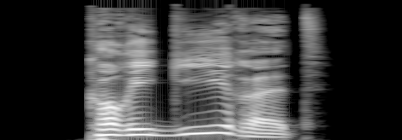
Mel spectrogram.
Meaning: second-person plural subjunctive I of korrigieren
- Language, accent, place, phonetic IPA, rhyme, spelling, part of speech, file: German, Germany, Berlin, [kɔʁiˈɡiːʁət], -iːʁət, korrigieret, verb, De-korrigieret.ogg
